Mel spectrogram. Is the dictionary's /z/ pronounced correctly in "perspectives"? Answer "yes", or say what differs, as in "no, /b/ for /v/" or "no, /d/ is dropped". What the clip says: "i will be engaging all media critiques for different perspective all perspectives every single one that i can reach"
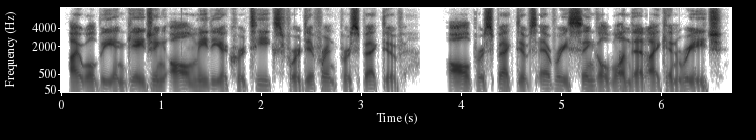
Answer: yes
